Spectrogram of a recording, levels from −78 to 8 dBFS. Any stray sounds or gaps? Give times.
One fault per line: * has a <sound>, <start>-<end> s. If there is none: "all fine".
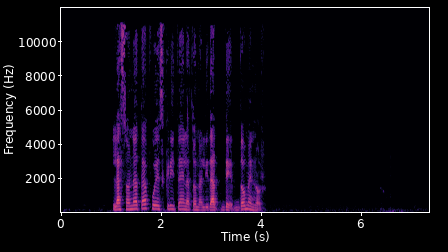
all fine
